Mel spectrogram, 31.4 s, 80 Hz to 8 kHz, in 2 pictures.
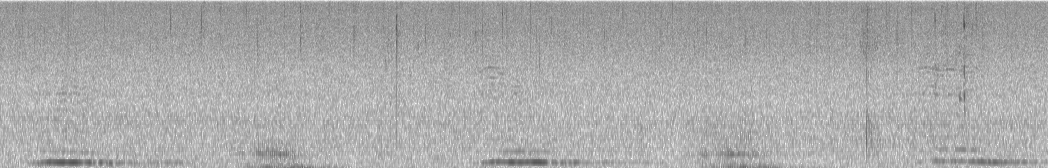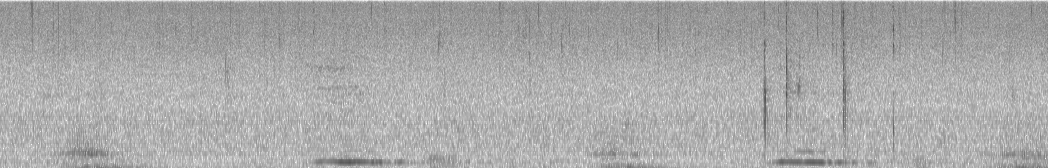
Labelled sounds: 7.3	7.5	humpback whale, 2.3 to 2.4 kHz
13.8	14.2	humpback whale, 2.2 to 2.5 kHz

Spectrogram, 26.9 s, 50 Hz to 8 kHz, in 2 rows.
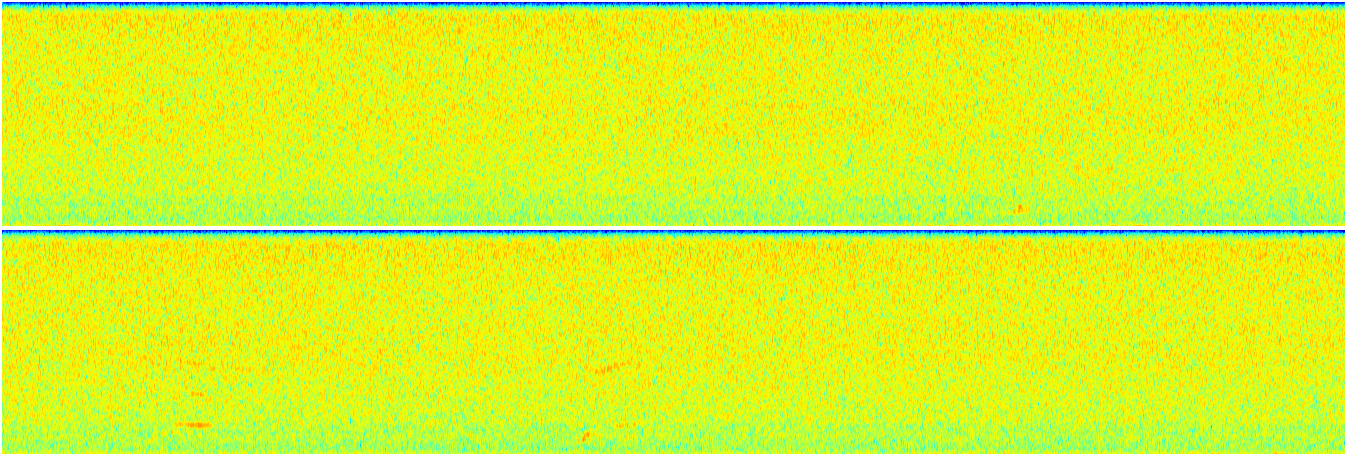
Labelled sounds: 15.1	15.6	humpback whale, 0.96 to 1.2 kHz
19.3	19.8	humpback whale, 0.99 to 3.3 kHz

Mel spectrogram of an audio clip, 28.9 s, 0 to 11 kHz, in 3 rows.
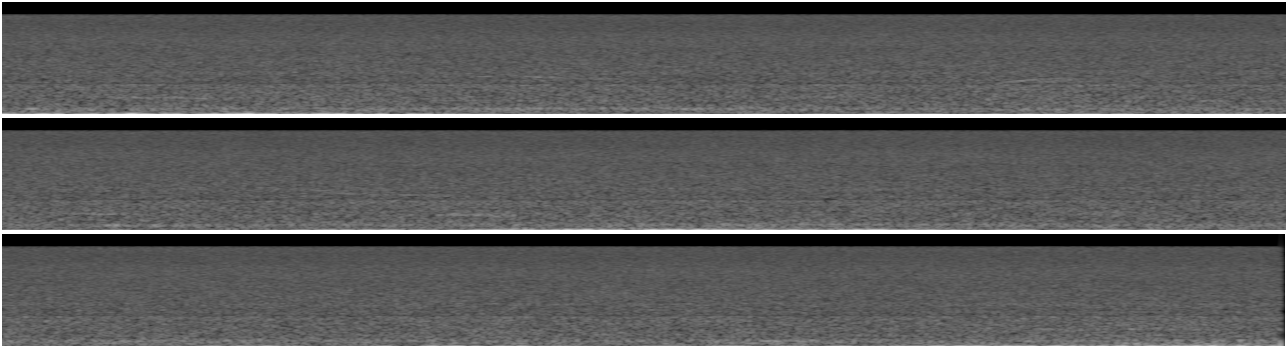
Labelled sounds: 7.6	7.8	humpback whale, 0.86 to 1.0 kHz

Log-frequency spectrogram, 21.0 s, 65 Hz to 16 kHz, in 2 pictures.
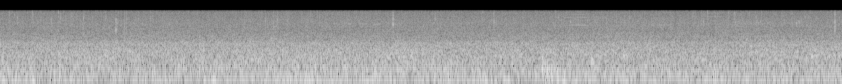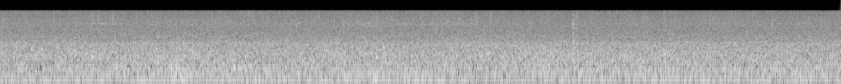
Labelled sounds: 7.1	7.4	Pacific white-sided dolphin, 2.9 to 6.2 kHz

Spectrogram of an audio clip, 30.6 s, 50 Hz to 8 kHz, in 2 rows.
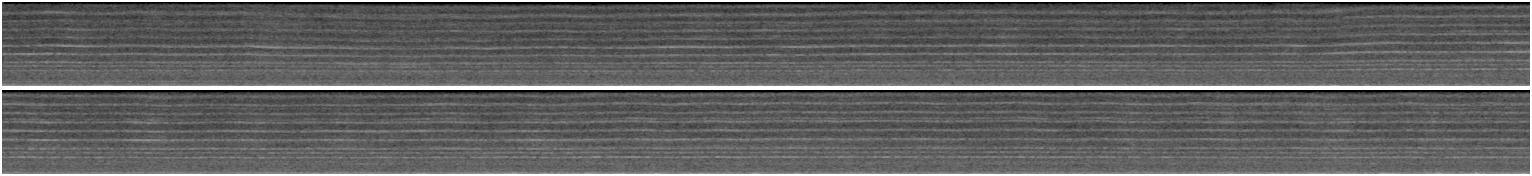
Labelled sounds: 12.5	13.1	vessel noise, 1.6 to 4.8 kHz

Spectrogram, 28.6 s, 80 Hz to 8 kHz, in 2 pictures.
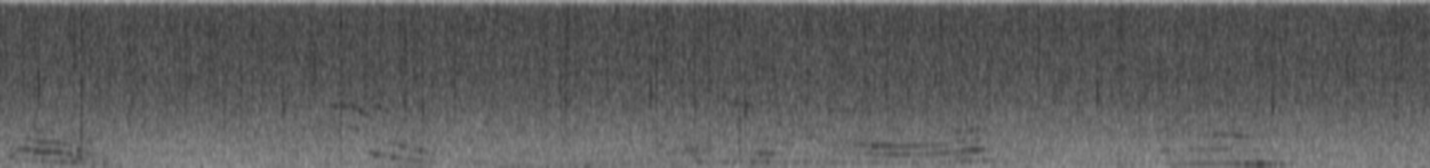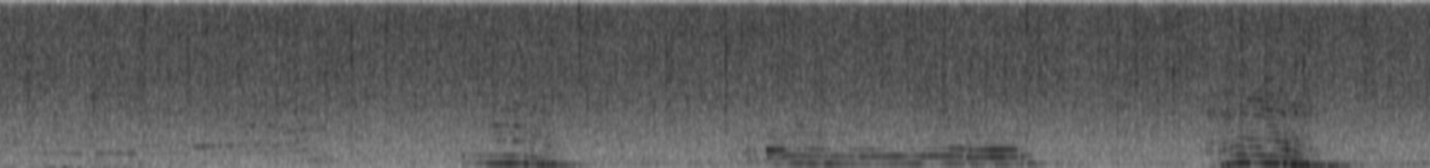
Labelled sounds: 0.1	0.8	humpback whale, 0.78 to 1.4 kHz
3.3	4.1	humpback whale, 1.1 to 3.1 kHz
8.4	9.9	humpback whale, 0.78 to 1.3 kHz
11.9	12.6	humpback whale, 0.97 to 1.7 kHz
15.3	16.5	humpback whale, 0.78 to 1.2 kHz
19.2	19.6	humpback whale, 2.0 to 2.2 kHz
21.9	22.6	humpback whale, 0.78 to 1.1 kHz
23.7	24.5	humpback whale, 0.88 to 1.1 kHz
26.5	27.4	humpback whale, 0.78 to 2.9 kHz

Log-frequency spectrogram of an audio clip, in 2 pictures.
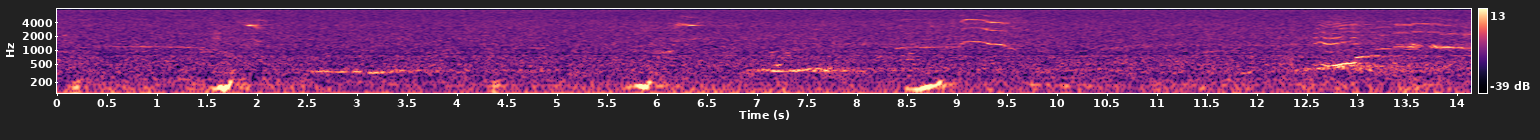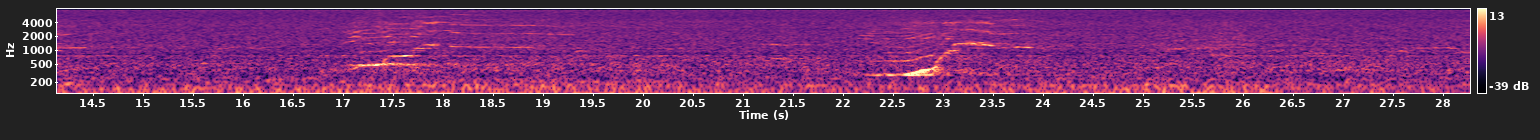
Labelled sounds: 1.2	1.6	humpback whale, 0.90 to 1.2 kHz
6.2	6.5	humpback whale, 3.4 to 3.9 kHz
8.6	9.6	humpback whale, 0.99 to 4.8 kHz
12.6	14.2	humpback whale, 1.0 to 3.9 kHz
17.1	17.3	humpback whale, 2.2 to 2.8 kHz
17.8	19.0	humpback whale, 1.1 to 6.1 kHz
23.0	23.6	humpback whale, 1.2 to 4.2 kHz
27.7	28.0	humpback whale, 1.1 to 1.2 kHz

